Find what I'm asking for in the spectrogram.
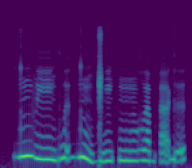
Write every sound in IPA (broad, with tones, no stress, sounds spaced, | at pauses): d ũ˦ v ẽː˧ ɡ w ə̰˦ ɡ d ũ˦˨ ɡ͡ǁ ẽ˧ k ũː˧ ʁʷ a˧ b ʔ a̰˦ ɡ ə̰˦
